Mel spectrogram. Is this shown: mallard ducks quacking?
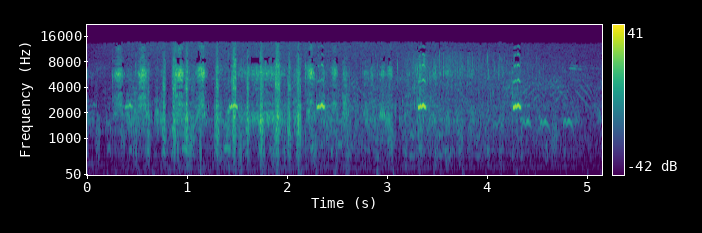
yes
